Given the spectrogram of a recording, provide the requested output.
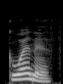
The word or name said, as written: gwyneth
